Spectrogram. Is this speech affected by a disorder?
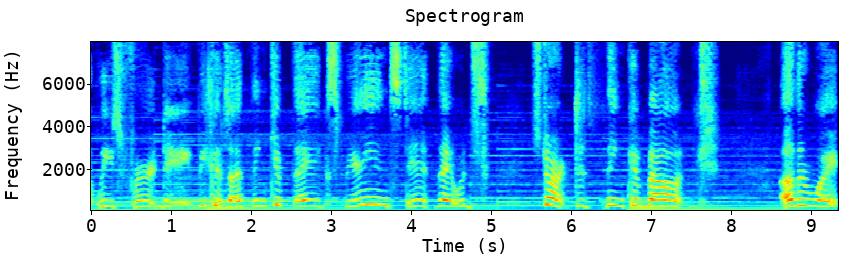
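Yes: cerebral palsy, quadriplegic; quadriplegic, from birth, all four limbs, oxygen deprivation at birth; needs 24-hour care, assisted out of bed; able to speak.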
